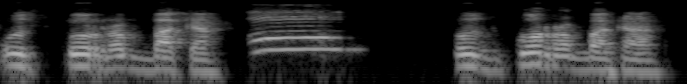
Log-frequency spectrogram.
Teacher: پہلے کلمے کے آخر میں را آیا اور دوسرے کلمے کے شروع میں بھی را آیا، تو دونوں کو ادغام کر دیا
